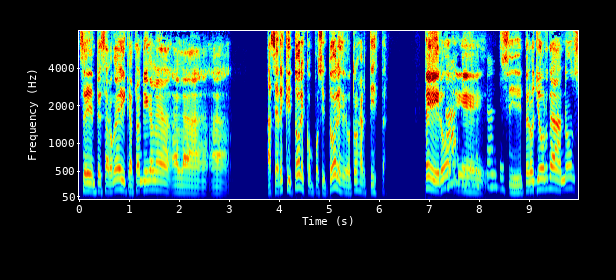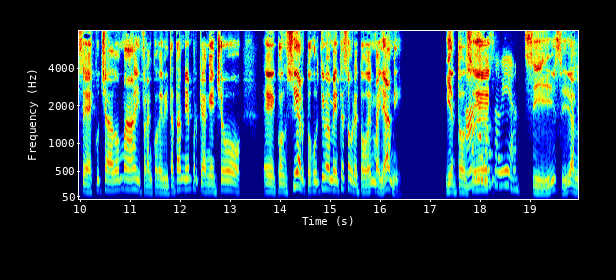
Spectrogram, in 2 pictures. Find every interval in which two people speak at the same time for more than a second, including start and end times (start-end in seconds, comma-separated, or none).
7.3-8.6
